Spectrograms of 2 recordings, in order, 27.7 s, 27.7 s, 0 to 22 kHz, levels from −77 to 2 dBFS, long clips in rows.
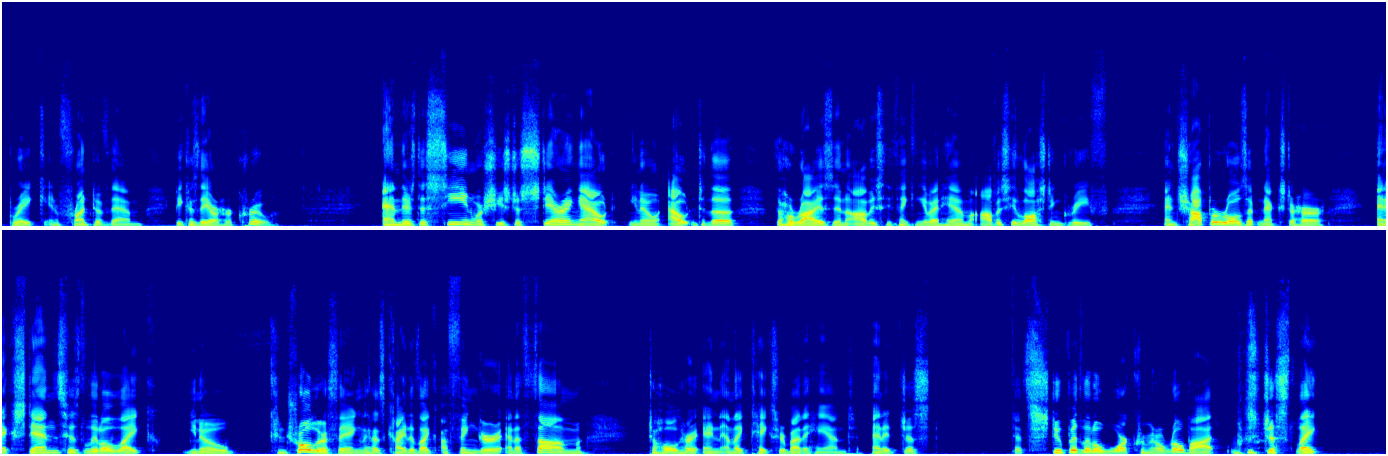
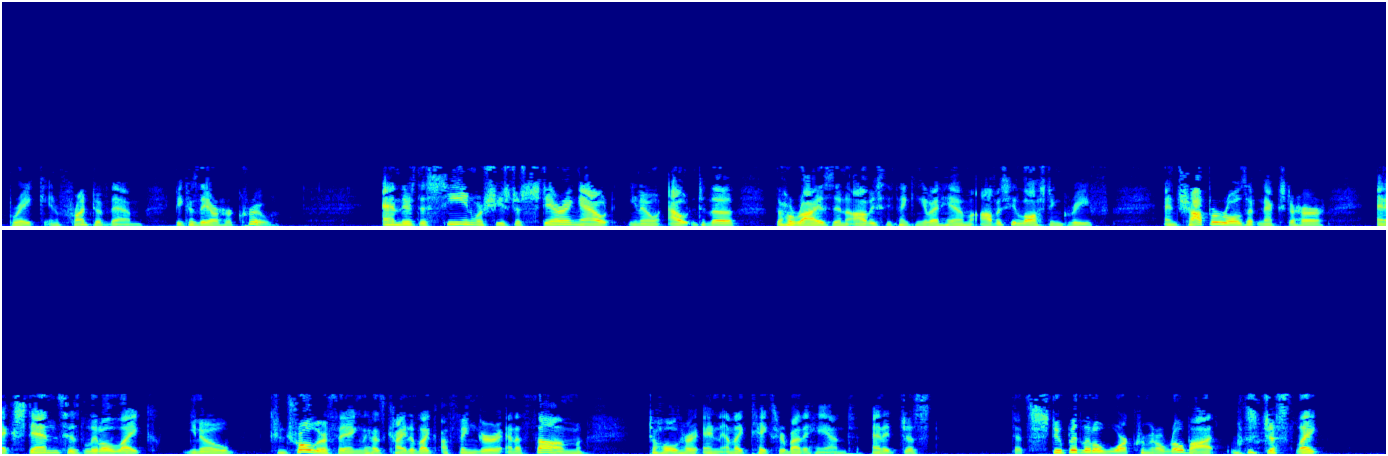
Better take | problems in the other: first | garbled, watery; slightly; nothing above 6 kHz

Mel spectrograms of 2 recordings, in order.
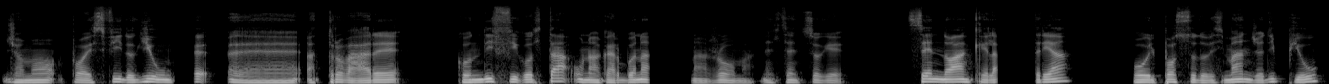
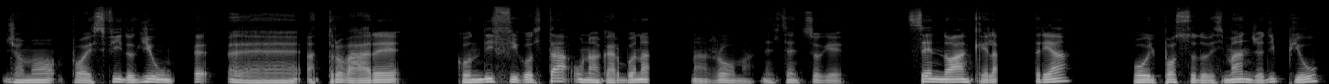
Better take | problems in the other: neither | audio cutting out; at 2 s, at 6.5 s and at 10 s; the same in both

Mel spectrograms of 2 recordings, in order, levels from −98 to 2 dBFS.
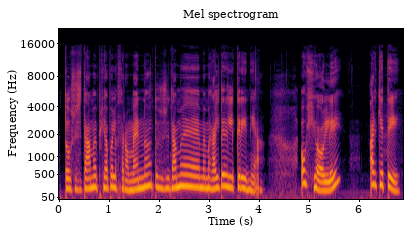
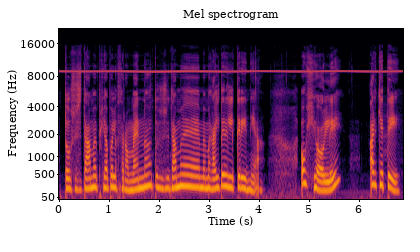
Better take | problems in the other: first | high-pitched whine; noticeable; throughout; 9 kHz, 15 dB below the speech

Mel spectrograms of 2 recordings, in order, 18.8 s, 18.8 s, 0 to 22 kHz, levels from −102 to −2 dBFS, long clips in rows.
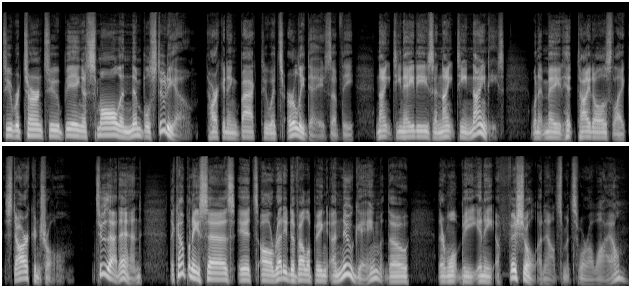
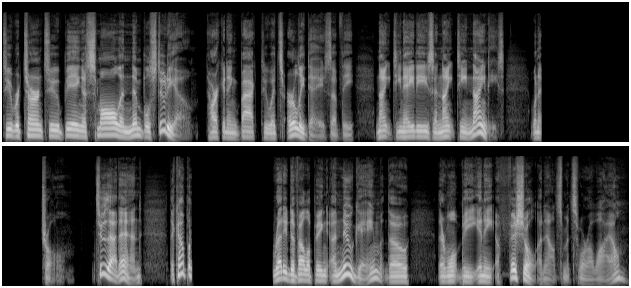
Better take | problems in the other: first | audio cutting out; at 8 s for 2 s and at 12 s for 1 s

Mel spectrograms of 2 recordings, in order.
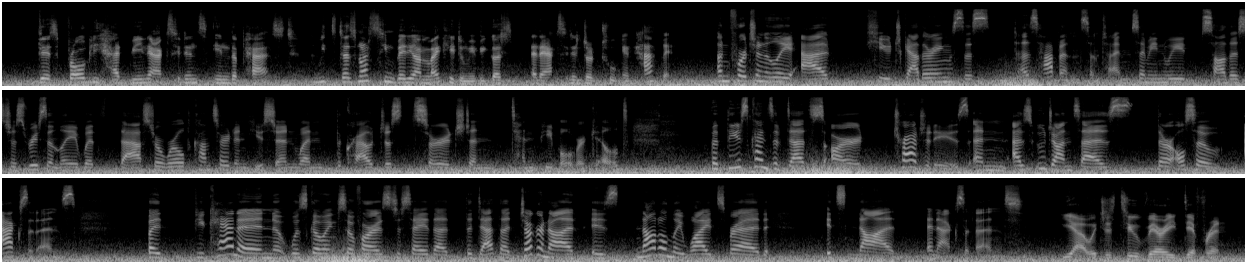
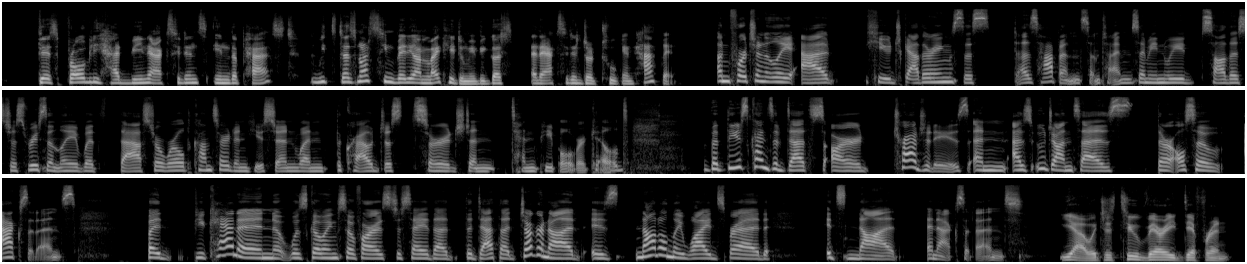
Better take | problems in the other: second | wind noise on the microphone; occasional gusts; 10 dB below the speech

